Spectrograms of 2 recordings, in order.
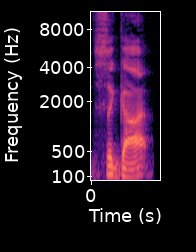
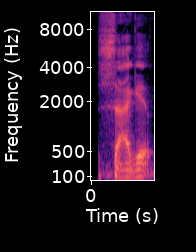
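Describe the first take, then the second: First: The second syllable sounds like 'gat'. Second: The second syllable sounds like 'get'. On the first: The speaker calls it right. "it helps me pronounce a lot of these characters' names correctly" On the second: The speaker calls it wrong. "like it's Bob Saget"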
